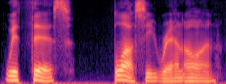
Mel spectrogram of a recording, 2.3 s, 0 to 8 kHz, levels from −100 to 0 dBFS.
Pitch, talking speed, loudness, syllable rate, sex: 130 Hz, 130 wpm, -18 LUFS, 3.4 syllables/s, female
